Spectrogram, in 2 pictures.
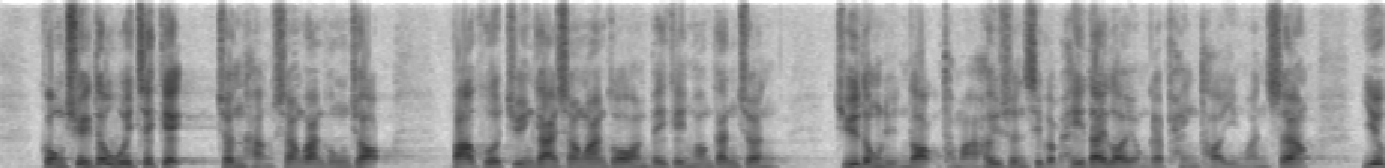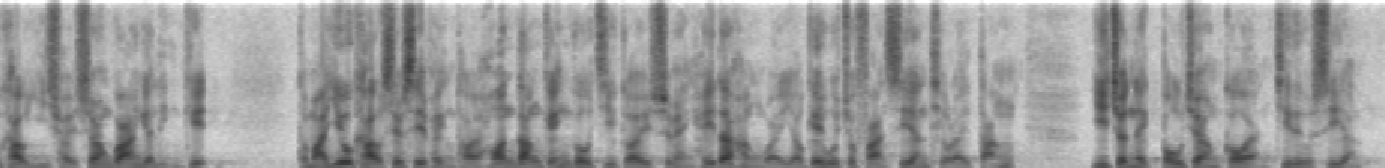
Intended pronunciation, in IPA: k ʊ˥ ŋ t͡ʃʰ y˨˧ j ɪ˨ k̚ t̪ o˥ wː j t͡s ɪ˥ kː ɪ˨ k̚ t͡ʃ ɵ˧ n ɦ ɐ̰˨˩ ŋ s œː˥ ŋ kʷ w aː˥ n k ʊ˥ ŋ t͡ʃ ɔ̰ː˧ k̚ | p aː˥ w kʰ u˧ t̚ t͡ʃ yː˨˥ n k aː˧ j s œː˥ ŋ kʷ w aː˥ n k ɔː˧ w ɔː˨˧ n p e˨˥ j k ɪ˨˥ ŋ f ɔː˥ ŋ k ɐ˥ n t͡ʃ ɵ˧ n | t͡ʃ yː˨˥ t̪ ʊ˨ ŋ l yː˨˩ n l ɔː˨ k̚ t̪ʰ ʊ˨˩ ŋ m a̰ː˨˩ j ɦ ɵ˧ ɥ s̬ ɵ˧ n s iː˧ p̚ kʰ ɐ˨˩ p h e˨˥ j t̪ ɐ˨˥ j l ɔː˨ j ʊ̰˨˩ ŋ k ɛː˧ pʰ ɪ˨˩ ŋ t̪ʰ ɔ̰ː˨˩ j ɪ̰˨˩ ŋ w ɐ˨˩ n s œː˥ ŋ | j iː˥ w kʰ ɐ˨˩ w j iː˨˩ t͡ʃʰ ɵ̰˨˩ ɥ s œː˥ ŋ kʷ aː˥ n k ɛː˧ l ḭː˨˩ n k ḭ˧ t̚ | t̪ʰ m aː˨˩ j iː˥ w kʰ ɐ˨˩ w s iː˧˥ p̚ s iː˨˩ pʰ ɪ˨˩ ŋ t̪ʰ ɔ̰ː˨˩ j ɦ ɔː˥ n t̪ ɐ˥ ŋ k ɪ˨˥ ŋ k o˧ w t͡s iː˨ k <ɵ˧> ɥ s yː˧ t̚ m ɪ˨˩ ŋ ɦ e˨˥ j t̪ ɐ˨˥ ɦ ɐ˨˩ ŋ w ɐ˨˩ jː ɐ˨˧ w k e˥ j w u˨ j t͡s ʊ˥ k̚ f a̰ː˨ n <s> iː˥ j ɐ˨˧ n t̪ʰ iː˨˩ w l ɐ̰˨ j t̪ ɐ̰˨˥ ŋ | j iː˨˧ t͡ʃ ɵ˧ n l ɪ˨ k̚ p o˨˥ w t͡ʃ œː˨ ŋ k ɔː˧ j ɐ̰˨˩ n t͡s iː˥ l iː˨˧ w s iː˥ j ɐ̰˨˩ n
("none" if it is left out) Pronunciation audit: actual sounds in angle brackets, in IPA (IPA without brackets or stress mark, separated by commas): ɵ˧, s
